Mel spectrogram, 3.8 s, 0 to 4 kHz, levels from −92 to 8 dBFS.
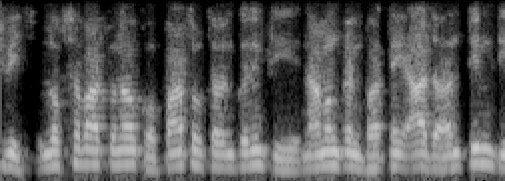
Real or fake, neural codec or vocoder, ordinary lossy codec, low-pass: real; none; Opus, 16 kbps; 3.6 kHz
